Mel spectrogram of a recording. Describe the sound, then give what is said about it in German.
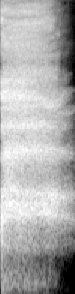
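A nasal spray is squirted and sharply sniffed in, a single airy hiss lasting about a second that trails off, with a breathy exhale-like quality. “Ja, äh, nee, ich habe einfach nur meine Nase geputzt, aber wenn du willst, kann ich für dich auch einmal kurz so ein Nasenspray reindonnern damit, ja, äh, damit auch meine Stimme und damit ich meine Nase nicht so oft hochziehen muss.”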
